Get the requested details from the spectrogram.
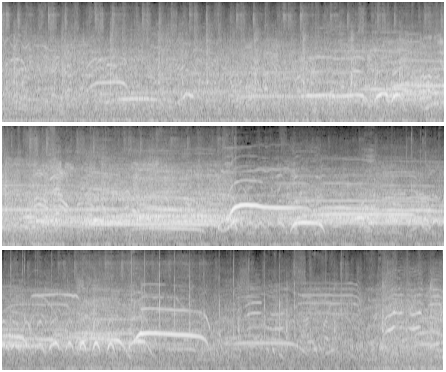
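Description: A crowd cheers, whoops and whistles loudly outdoors.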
